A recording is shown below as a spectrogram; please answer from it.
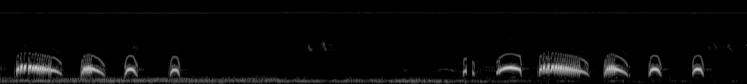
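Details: Spotted dove singing an uncommon rhythm: a long coo trailed by three quick shortening coos, a silence of nearly three seconds, then the same phrase repeated, with light low background noise.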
